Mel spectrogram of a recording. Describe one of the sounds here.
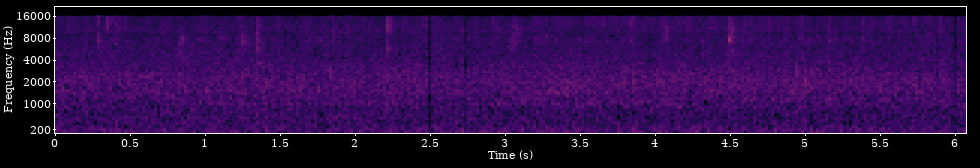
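Leafy plants rustle in the wind.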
